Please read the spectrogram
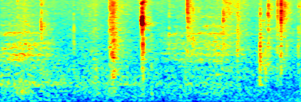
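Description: Quiet room noise with a few faint clicks or rustles scattered through it.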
